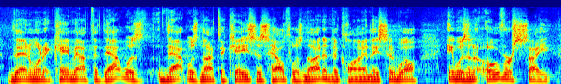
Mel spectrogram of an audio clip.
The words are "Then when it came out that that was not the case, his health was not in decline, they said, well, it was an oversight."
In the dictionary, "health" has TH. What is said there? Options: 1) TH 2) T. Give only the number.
1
